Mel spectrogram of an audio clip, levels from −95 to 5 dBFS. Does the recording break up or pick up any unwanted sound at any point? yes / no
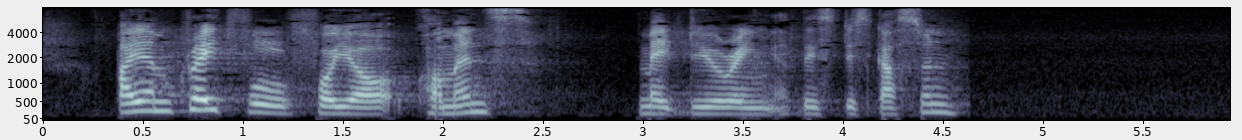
no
